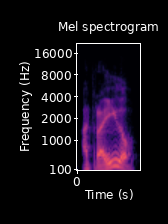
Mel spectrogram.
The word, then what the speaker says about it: atraído: So it's kind of helping you maintain the right stress in the right syllable, atraído.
